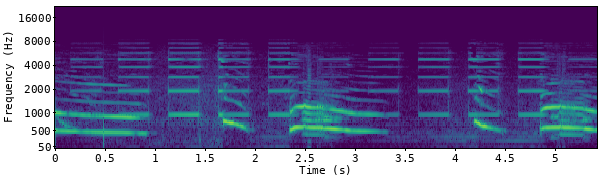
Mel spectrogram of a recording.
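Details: A Siberian Husky howls at a beeping alarm clock, giving wavering, sliding howls and whines over the steady repeated electronic beeping.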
